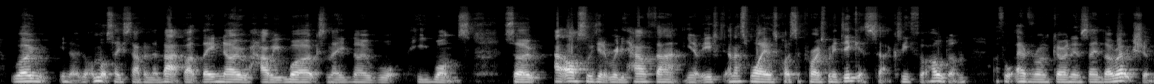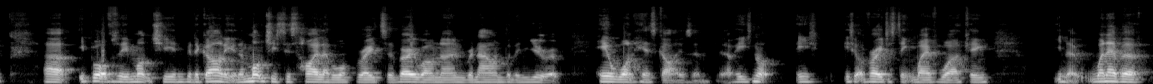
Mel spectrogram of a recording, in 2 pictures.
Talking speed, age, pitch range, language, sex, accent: 245 wpm, 20-39, 110-130 Hz, English, male, British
